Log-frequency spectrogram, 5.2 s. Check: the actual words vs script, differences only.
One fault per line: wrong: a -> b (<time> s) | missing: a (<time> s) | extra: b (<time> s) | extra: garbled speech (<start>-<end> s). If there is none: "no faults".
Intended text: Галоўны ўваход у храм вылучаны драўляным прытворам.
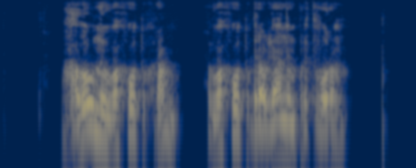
wrong: вылучаны -> ўваход (2.6 s)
